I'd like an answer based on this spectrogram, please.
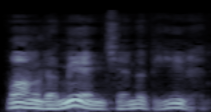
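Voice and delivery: usual speaking voice

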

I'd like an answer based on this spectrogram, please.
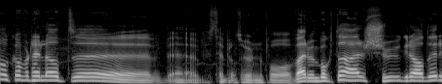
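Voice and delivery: loud, high-pitched DJ back-announcement; big upbeat presenter voice; radio DJ announcing. Acted. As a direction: project it like a summer radio host. Radio host back-announces song, reads temperatures.

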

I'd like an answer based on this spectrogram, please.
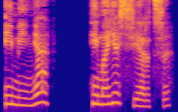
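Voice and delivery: high, coy female voice; coy and high-pitched; sly mock-romantic. A narrator's reading. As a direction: lay on the romance teasingly, drawing out the end. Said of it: "хитро улыбаясь".

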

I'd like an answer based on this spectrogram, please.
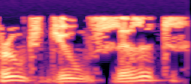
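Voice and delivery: lightly voiced rolling barman; a touch of deep, shadowy rumble. A narrator's reading. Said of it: "deep, rolling voice".

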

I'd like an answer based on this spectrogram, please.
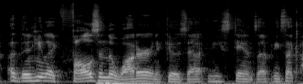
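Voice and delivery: ordinary talk, nothing marked

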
